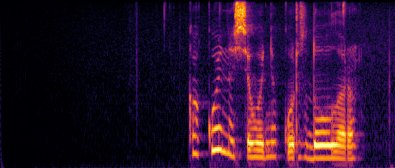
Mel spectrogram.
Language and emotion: Russian, neutral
